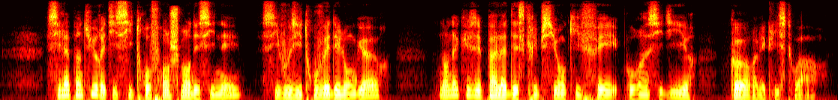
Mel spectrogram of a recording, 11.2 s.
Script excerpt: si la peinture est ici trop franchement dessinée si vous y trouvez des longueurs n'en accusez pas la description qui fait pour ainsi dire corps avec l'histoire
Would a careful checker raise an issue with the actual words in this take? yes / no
no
